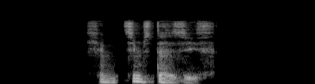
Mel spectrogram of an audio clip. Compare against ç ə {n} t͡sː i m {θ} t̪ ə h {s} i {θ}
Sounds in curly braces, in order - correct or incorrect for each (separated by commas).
incorrect, incorrect, incorrect, correct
